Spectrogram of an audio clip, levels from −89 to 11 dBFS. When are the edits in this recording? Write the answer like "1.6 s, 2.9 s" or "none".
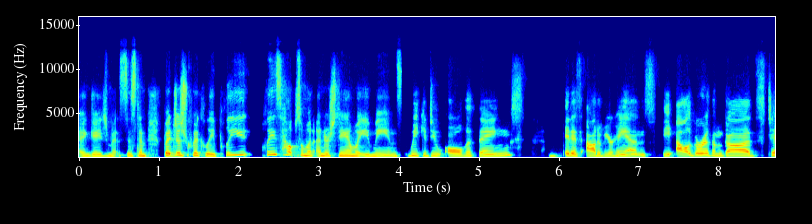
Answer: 1.3 s, 4.0 s, 6.0 s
